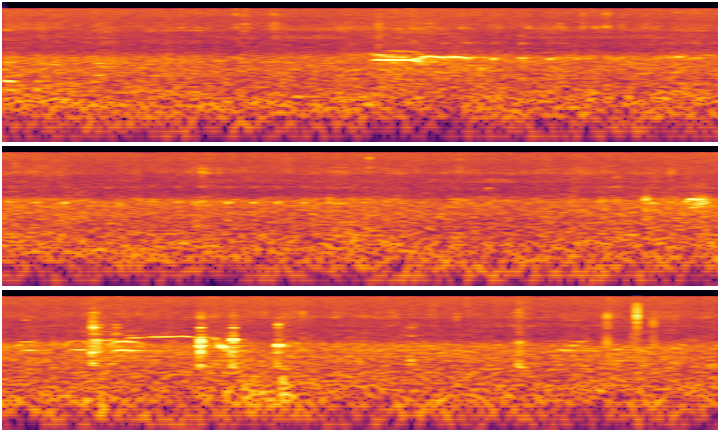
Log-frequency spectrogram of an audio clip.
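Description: Bird calls over a steady rush of wind and sea: one short call about two seconds in, then a quick cluster of short calls near the end.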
